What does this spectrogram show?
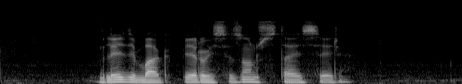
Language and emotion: Russian, neutral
